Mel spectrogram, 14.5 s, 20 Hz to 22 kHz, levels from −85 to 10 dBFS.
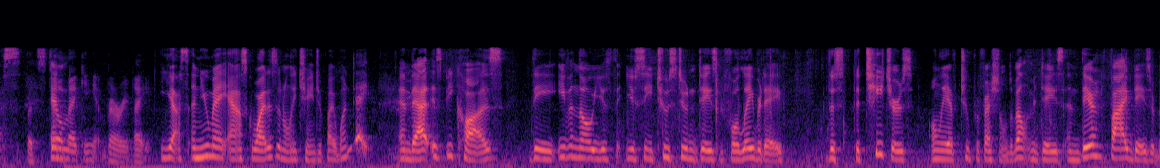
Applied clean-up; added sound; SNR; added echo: none; none; none; none.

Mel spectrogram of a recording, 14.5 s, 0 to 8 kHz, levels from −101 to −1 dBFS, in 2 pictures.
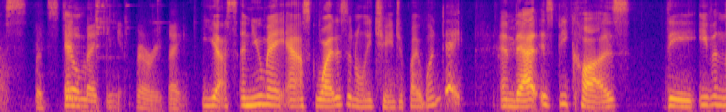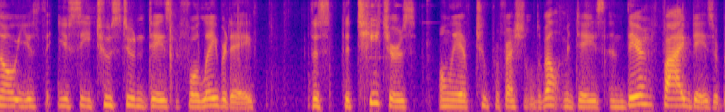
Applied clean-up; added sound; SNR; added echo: neural mask model RNNoise.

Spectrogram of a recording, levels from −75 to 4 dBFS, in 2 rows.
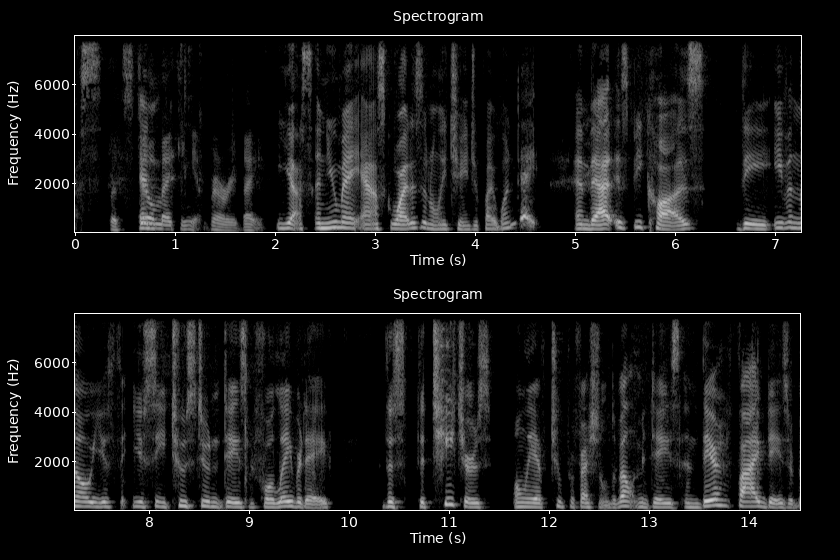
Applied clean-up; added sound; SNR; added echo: neural mask model Resemble Enhance denoiser.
